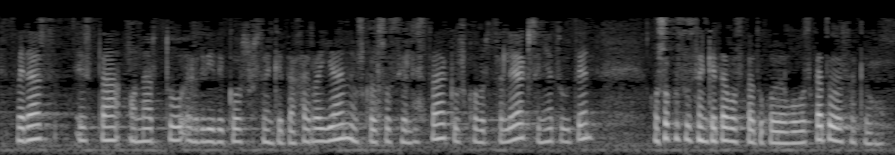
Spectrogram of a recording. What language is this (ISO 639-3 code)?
eus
